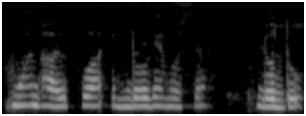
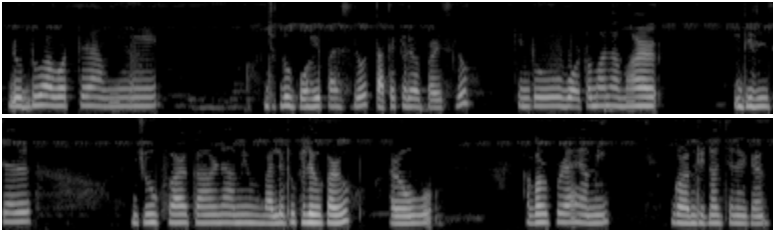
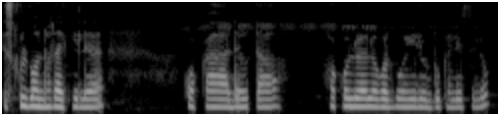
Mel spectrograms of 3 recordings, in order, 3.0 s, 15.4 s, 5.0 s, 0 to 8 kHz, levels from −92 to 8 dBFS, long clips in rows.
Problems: constant background noise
